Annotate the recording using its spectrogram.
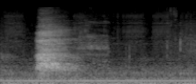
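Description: A man's single short, breathy gasp, heard about half a second in, over a faint steady hum.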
